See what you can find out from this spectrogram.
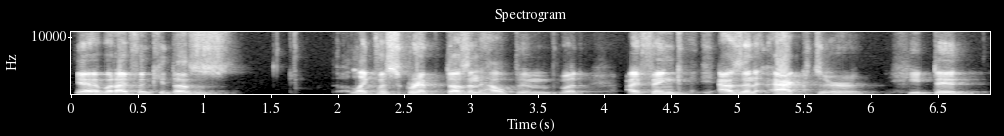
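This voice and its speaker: A man's voice: fairly high pitch, takes it slowly, a bit bright. A man co-hosting a casual review discussion, speaking in an informal, opinionated and emphatic way. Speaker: film review show co-host.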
